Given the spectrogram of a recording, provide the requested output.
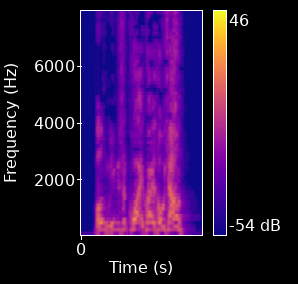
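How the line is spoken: Young general shouting. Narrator (Chinese): 先真的儿子少年将军先居，大声叫喊着

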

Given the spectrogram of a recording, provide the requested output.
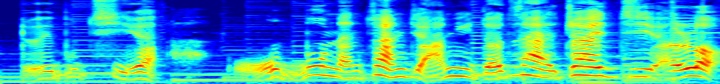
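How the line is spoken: Hoarse. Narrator (Chinese): 声音嘶哑地说

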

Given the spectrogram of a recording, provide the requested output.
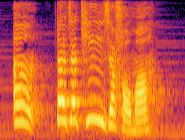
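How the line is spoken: Sudden loud call. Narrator (Chinese): 爸爸突然大声叫道

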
